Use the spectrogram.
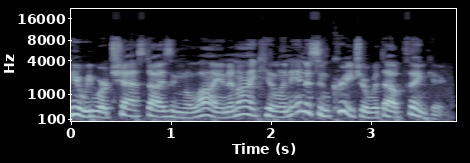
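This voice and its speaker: A man's voice: high-pitched, expressive, a little fast, a bit bright. A man playing a tender-hearted, anxious and weepy tin woodman in a live fantasy table read, fretful and melodramatic. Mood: mournful earnest.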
